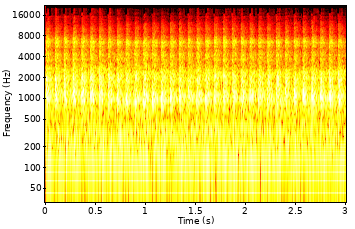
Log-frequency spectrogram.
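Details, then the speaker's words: LG washing machine on spin: loud, fast, even rattling bangs over the drum hum, persisting with the pulley removed while the motor runs; traced to the drum's balance ring. "Presenta un ruido fuerte."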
